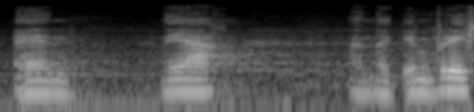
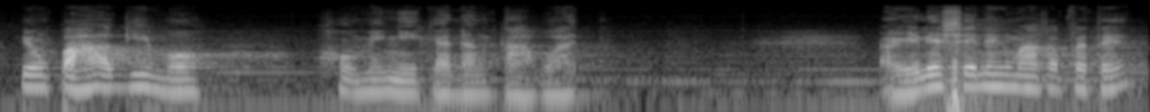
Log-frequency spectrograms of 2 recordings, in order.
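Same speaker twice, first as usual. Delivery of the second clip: ordinary talk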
